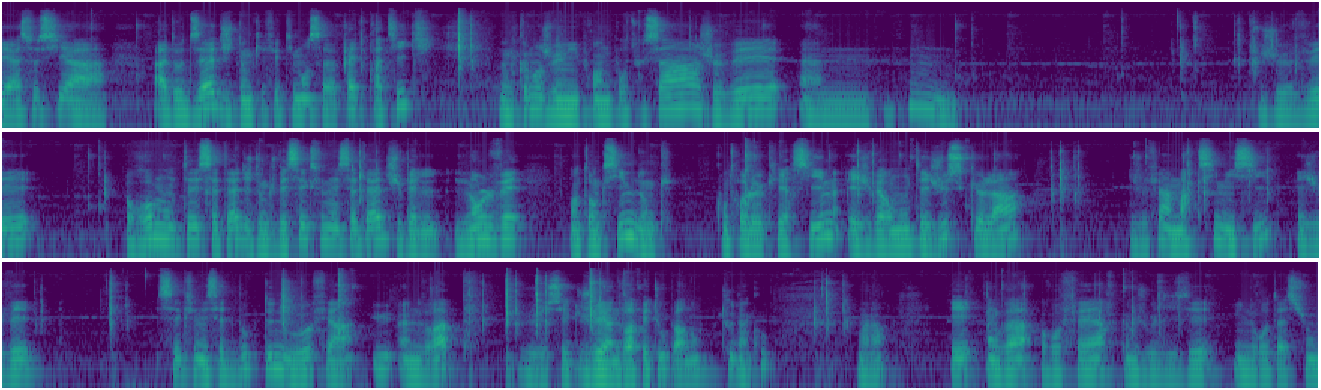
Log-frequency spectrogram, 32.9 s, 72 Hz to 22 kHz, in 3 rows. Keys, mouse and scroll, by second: 0.9 middle click, 3.0 alt+a, 3.8 l, 5.3 middle click, 10.3 alt+a, 10.6 2, 11.0 middle click, 12.3 alt+click, 12.9 scroll up 1, 13.2 middle click, 17.3 ctrl+e, 17.5 middle click, 18.1 alt+a, 18.6 alt+click, 18.8 scroll down 1, 19.0 middle click, 20.5 ctrl+e, 20.9 alt+a, 21.4 3, 22.9 l, 23.5-24.3 scroll down 1, 24.9 u, 25.9 a, 27.2 u, 28.9 alt+a, 30.8 2, 31.3 alt+click, 31.6 r.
